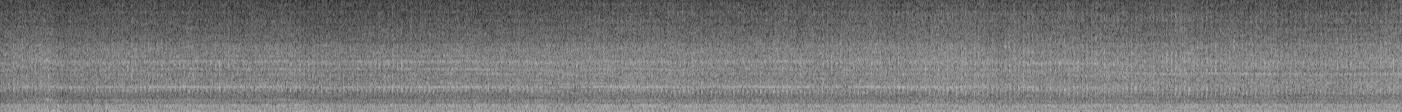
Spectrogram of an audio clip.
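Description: An all-terrain vehicle engine drones steadily up close.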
